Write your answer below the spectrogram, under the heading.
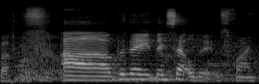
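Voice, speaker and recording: A woman's medium-pitched voice in a London accent, with fairly even intonation, audible room echo and music in the background. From West London (Ealing), England, Polish community. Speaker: hardcore record label owner and musician. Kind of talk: interview. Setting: after a gig at a London venue. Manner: casual, with many fillers.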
